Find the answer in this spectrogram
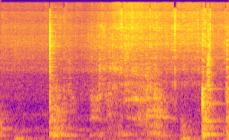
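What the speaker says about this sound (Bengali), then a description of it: "তো আমি এবার একটু নেড়ে নেব" A spoon stirs guru fish curry in a pan after mustard water is added, with a steady sizzle throughout and two sharper scraping strokes standing out, no voices.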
